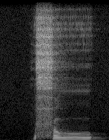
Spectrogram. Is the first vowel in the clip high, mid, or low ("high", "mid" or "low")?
high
